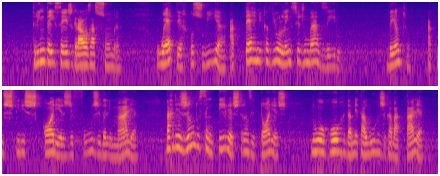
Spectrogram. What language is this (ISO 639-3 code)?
por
